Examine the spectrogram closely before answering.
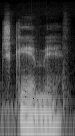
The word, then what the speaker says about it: Ç'kemi: Ç'kemi, Notice that this letter is pronounced as ch.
